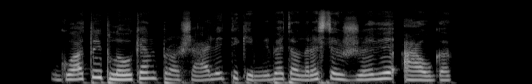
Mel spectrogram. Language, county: Lithuanian, Vilnius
